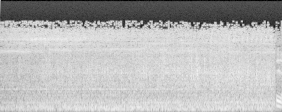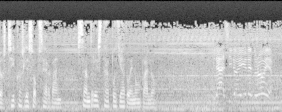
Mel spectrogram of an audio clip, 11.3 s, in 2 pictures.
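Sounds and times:
car driving on dirt road: 0.0s - 6.3s
speech: 5.5s - 9.0s, 10.0s - 11.2s.

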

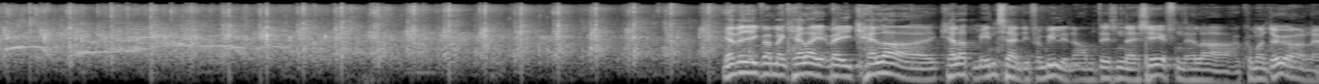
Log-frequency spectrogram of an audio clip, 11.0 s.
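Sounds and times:
audience applause in a church: 0.0s - 6.6s
speech: 6.0s - 10.9s.

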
